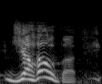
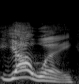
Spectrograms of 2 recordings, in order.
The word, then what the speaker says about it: YHWH: But YHWH is pronounced in some dialects of Hebrew is Jehovah. In others, it is pronounced Yahweh. In some, it is pronounced Adonai.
